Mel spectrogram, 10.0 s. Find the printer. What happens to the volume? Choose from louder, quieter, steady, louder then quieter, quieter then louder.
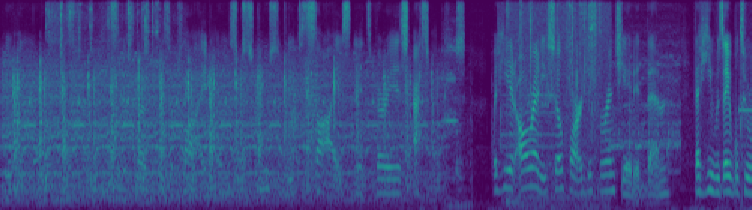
quieter.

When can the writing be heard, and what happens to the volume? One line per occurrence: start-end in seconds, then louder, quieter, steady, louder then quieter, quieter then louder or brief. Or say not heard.
not heard.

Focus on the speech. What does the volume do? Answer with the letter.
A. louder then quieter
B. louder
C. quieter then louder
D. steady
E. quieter
B.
